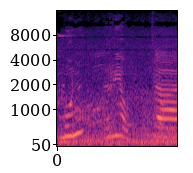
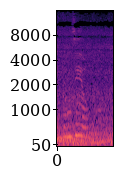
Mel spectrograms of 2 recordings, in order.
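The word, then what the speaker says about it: bún riêu: The R is a Z. Rio, actually. But in Vietnamese, we don't usually pronounce R in the north. We pronounce R. R? This one. Z. No, Bun. Bun. Actually, to pronounce correctly, it's bun rio. In daily life, we never say bun rio. We say bunzio.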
